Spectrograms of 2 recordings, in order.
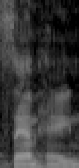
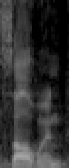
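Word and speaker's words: Samhain: also brings up and he pronounces it correctly not Sam Hayne sorry Donald Pleasants but he calls it sawin and he talks about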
